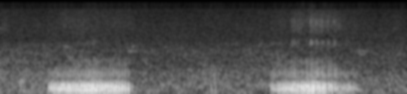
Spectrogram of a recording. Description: Sleeping kitty, snoring kitty. Snore. Snore. Snore.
